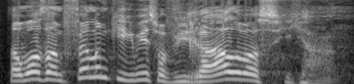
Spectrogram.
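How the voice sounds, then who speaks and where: A man preaching a lively sermon, acting out the scenes as he tells them. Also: high-pitched, a little fast. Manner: animated storytelling, acting out the scenes.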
